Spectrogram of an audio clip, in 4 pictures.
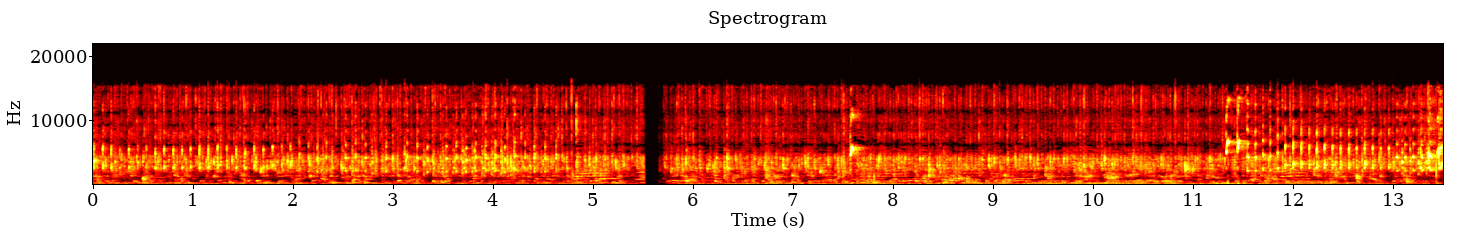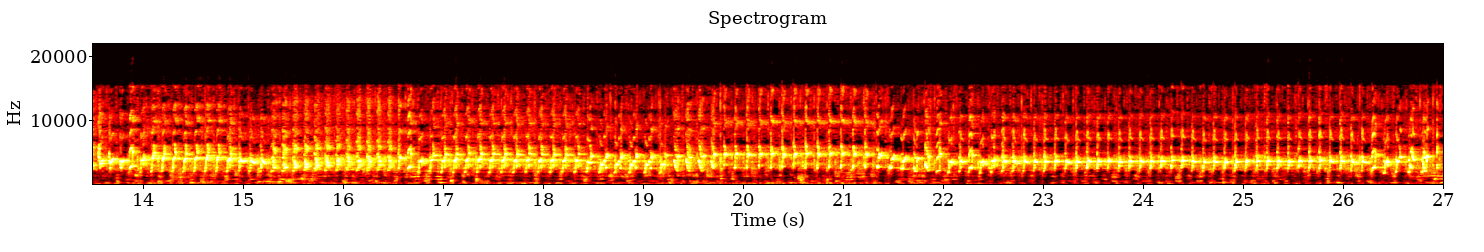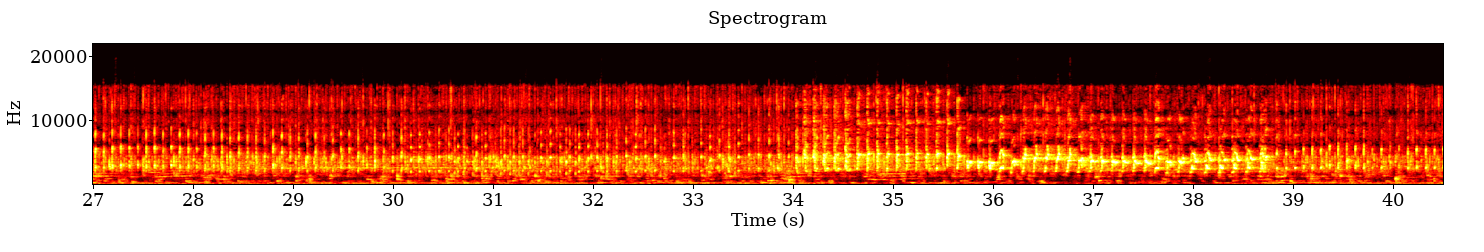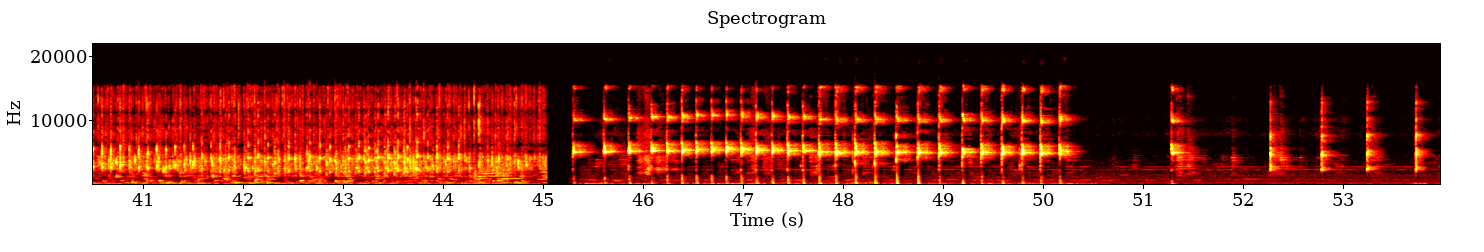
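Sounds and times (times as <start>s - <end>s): lovebird chattering trills: 11.3s - 28.8s, 45.3s - 50.4s.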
